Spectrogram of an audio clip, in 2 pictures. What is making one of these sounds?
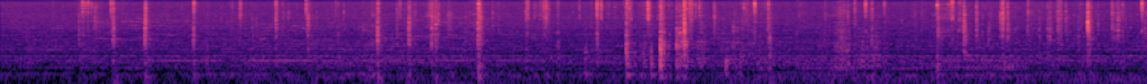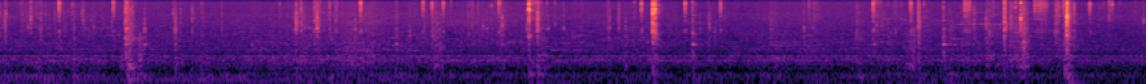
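Plastic parts click and rattle as hands handle a printer mechanism.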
